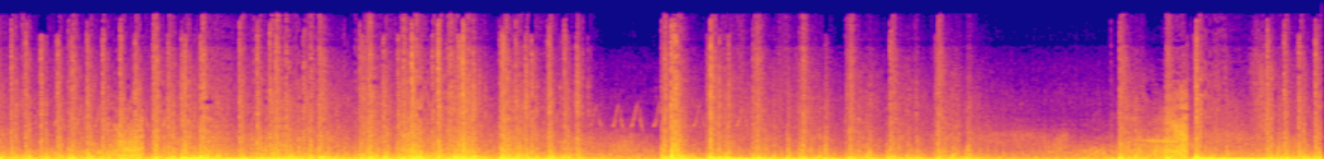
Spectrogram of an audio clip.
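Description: Rocket explosions and rapid gunfire in the World War II video game Hell Let Loose on Utah Beach, sharp repeated shots and bursts with heavy booms at intervals, loud and continuous with no voices.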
